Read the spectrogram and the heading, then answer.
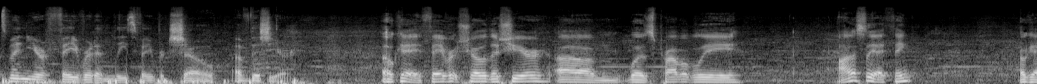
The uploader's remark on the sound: Comedians/ performers talk right BEFORE taking the stage to perform. This episode was recorded Aug 25, 2023 | 30 minutes before a show at Mason City Brewing (Mason City, IA).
